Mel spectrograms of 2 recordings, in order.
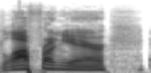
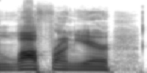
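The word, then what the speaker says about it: Lafrenière: He said Lafreniere and asked Alexi if that was good. And Lafreniere confirmed that that indeed is the correct pronunciation. So I think we're good calling him Lafreniere going forward.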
